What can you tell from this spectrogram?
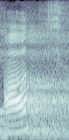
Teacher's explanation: आ हमारा जो है जीभ के पीछे वाले भाग से बोला जा रहा है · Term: पश्च स्वर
